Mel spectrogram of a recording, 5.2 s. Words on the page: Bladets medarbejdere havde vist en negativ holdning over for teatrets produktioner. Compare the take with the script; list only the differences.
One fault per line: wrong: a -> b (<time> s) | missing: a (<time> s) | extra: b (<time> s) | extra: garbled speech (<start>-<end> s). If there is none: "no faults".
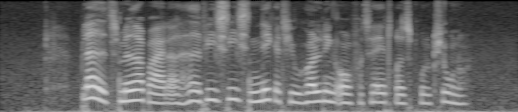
extra: vist (2.2 s)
